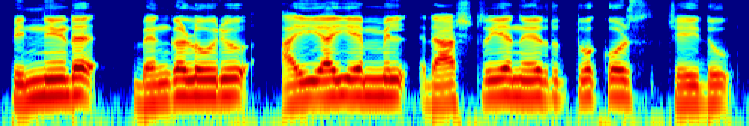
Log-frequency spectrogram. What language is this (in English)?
Malayalam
